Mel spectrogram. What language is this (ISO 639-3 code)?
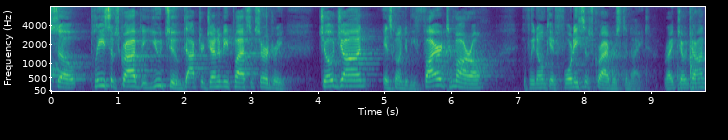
eng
